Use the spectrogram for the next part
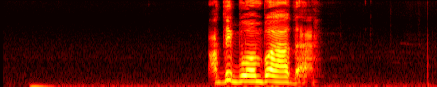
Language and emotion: Russian, angry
